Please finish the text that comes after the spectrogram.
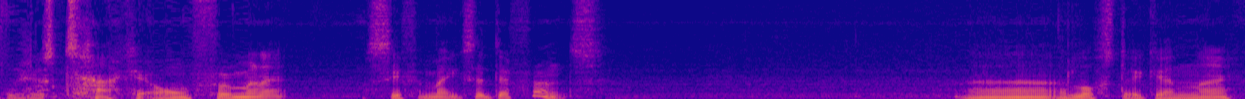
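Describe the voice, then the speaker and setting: A man's voice: on the low side, normal speed, a little mellow. A man giving casual live commentary on an electronics repair, muttering to himself as he concentrates on fiddly work. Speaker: amateur radio hobbyist hosting a live repair stream. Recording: clear background noise.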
